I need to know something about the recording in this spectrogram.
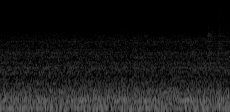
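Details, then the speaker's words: Maytag Bravos XL high-efficiency top-load washer with a heavy load of jeans and towels, final spin. A smooth, steady whooshing hum with no thumps or rubbing while spinning very fast; normal. "okay and we are back final spin it is spinning very fast"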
